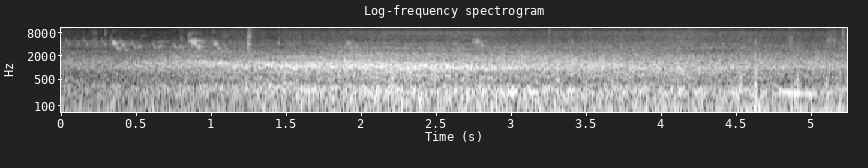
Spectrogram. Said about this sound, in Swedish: Här var mycket trafik plötsligt. Var är jag nu någonstans då? Vad står det? Norra Ringvägen. Ah, men då är jag på det här stråket som löper runt hela city.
